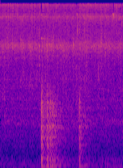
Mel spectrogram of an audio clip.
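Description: Mixed pickle is stirred into a sizzling pan for achari daal: two quick spoon scrapes burst over a low, steady fry hiss.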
